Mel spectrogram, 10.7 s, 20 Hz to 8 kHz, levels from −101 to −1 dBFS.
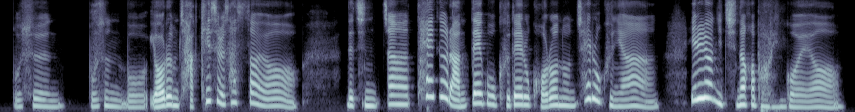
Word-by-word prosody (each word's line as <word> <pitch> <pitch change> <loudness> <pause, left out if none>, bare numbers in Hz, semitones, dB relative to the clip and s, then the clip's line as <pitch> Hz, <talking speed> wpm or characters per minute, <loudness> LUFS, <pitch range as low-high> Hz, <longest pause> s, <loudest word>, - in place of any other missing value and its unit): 무슨, 175 0 -7 0.3
무슨 180 -1 -7
뭐 155 0 -7
여름 200 +5 +5
재킷을 275 - -2
샀어요. 195 - -3 0.6
근데 200 -2 0
진짜 230 +5 0
태그를 435 -4 +2
안 180 +2 +1
떼고 255 -4 +2
그대로 220 +1 +2
걸어 195 +4 0
놓은 200 -2 -2
채로 350 +3 +1
그냥 180 - -5 0.4
1 370 +3 +9
년이 370 - +5
지나가 225 -1 +2
버린 170 -2 -7
거예요. 160 -1 -5
195 Hz, 245 characters per minute, -22 LUFS, 175-240 Hz, 0.6 s, 1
